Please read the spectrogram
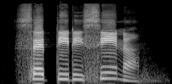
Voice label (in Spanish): "Cetirizina", Spanish; medical spanish antihistamines; learn spanish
